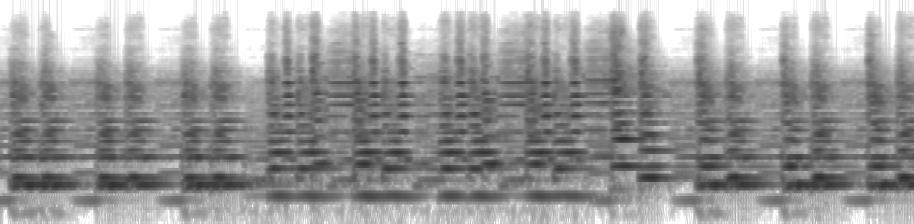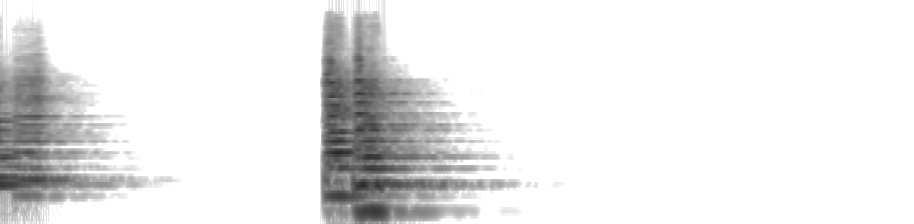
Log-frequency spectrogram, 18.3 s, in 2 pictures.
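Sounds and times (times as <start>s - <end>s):
string trio playing: 0.0s - 9.8s, 12.4s - 13.4s.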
